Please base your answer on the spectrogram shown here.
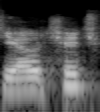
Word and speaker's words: Yochic: Uh, it's it's Yochic, but I think I think you pronounce it pretty well.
